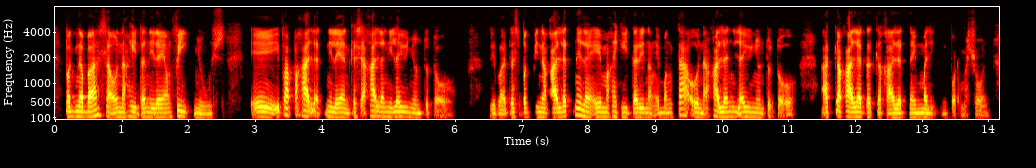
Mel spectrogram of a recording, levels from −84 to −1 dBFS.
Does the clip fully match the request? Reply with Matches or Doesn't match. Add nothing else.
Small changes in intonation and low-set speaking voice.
Matches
